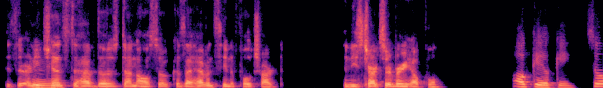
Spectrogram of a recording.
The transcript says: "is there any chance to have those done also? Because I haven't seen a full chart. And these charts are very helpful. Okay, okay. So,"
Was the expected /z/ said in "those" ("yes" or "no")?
yes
